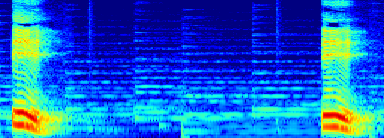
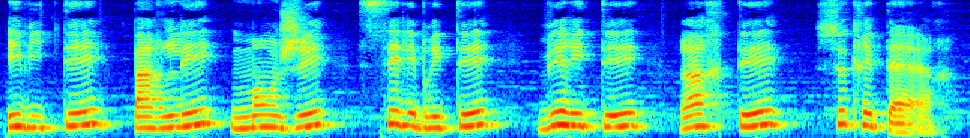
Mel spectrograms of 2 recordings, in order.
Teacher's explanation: Le son E se prononce avec la bouche presque fermée et les lèvres écartées.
